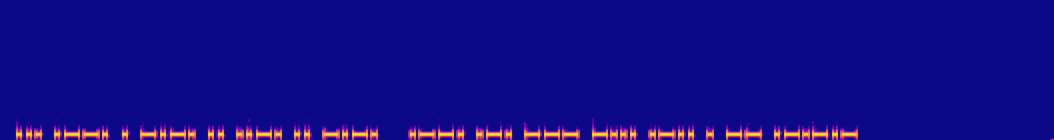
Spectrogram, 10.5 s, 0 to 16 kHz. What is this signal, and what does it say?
Morse code, heard as a keyed tone, about 25 wpm, 700 Hz. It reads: SPECIFIC PROBLEM.
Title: Sentences from Top 1000 Words - Review Part 3 - 25wpm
